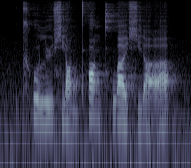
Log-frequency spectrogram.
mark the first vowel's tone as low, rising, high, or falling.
falling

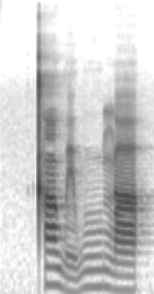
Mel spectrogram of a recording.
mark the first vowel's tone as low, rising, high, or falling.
high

